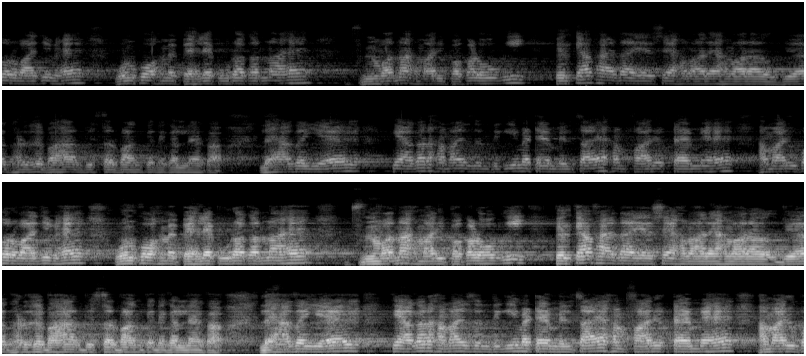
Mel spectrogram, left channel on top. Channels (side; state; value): left; quieter; 13.9 dB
